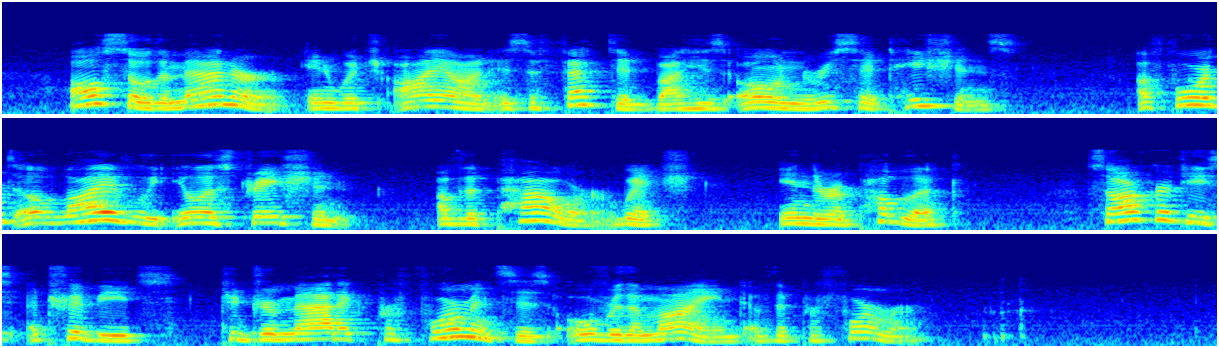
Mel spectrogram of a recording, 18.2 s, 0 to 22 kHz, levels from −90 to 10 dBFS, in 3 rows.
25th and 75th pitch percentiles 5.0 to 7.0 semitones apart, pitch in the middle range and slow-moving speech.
Yes: wide, 5.5 semitones; medium, 165 Hz; slow, 110 wpm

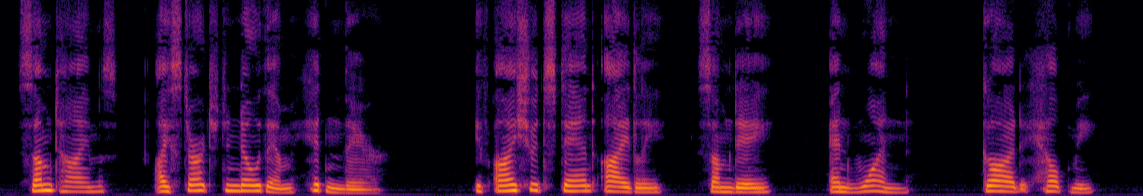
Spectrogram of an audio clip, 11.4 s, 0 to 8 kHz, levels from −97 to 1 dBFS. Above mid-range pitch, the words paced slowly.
Yes: high, 195 Hz; slow, 105 wpm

